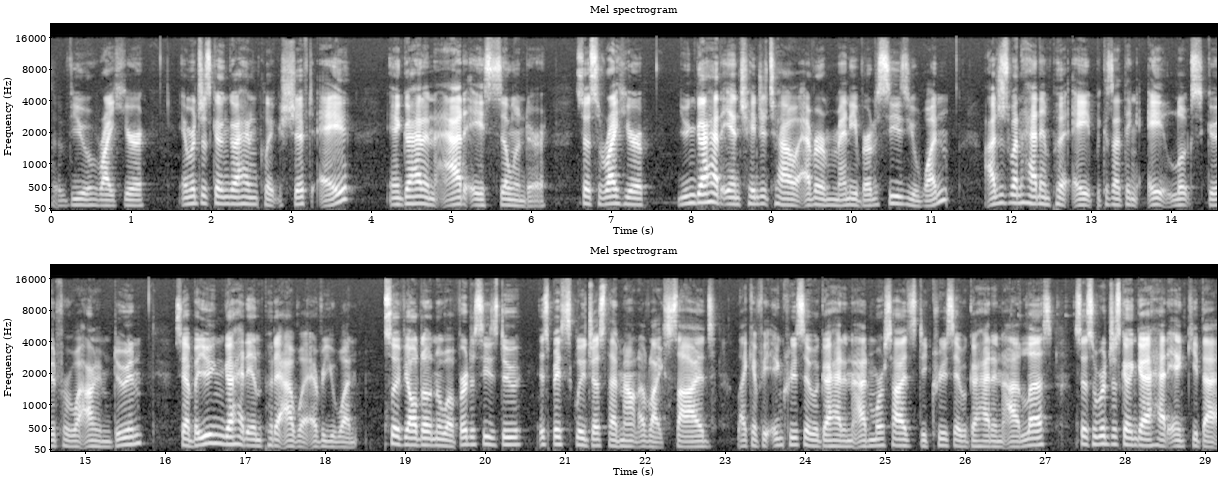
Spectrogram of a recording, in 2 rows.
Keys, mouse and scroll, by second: 1.5-2.0 scroll up 1, 3.4 shift+a, 6.4-6.7 middle drag, 6.7-7.2 scroll up 4, 7.2-8.3 middle drag, 8.3-11.4 drag, 12.5-16.7 middle drag, 17.7-18.8 drag, 18.8-19.5 middle drag, 19.5-20.2 drag, 20.2-20.5 scroll up 3, 20.5-21.2 middle drag, 21.2-22.0 scroll up 2, 22.7-25.7 drag, 26.6-29.1 drag.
